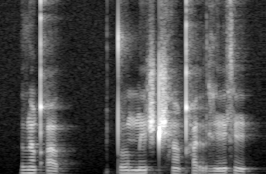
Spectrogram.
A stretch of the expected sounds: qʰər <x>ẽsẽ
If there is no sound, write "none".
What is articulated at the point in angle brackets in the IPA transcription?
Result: ɣ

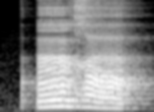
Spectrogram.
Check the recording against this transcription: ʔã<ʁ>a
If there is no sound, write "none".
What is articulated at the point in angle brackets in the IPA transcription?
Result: ʁ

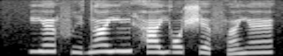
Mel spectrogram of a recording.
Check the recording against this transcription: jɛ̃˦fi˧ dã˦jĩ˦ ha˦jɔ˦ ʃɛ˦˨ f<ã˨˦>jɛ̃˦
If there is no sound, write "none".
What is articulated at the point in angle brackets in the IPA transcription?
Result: ã˨˦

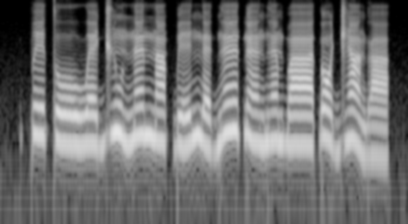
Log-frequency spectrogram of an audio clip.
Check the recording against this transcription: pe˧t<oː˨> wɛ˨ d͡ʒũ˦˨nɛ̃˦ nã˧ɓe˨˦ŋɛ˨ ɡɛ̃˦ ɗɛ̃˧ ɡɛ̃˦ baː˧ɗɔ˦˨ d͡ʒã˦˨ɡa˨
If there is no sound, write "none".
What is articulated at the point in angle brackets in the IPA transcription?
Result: oː˨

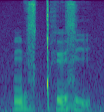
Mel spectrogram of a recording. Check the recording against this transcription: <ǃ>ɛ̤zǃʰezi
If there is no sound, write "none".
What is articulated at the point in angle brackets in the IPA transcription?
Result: ŋ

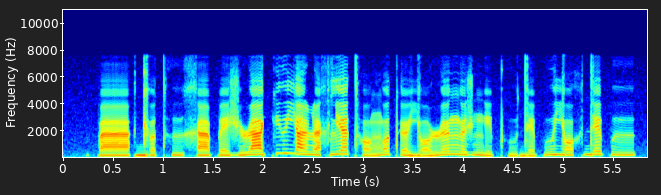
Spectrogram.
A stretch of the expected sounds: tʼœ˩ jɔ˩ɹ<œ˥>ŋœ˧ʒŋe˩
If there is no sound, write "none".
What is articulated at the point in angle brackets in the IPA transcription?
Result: œ˥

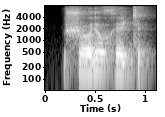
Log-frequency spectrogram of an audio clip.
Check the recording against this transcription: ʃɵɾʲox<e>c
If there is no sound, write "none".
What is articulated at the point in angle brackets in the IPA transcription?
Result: e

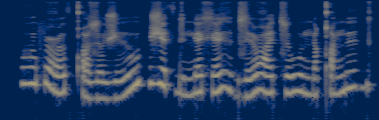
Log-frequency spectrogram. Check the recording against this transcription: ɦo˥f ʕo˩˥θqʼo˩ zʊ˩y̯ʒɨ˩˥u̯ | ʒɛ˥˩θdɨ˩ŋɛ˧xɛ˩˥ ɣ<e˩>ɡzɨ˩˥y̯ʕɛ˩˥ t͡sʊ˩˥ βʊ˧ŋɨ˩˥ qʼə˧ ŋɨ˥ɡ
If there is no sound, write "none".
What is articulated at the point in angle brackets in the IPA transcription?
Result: ɨ˩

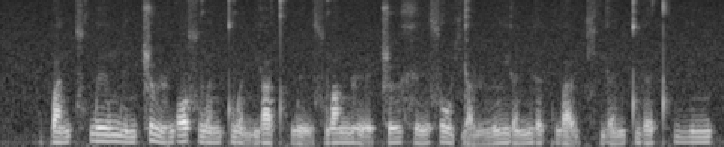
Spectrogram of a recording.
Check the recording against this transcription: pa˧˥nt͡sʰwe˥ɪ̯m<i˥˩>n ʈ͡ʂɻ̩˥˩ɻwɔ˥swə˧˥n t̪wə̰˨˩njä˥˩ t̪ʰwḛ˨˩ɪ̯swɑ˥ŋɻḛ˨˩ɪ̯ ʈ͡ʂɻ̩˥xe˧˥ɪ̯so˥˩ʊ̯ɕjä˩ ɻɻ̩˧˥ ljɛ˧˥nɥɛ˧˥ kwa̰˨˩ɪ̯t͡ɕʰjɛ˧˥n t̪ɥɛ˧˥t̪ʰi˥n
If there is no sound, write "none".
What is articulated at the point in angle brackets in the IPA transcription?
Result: i˧˥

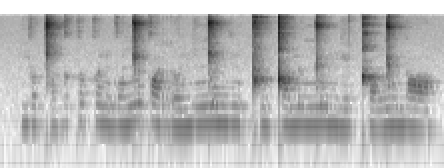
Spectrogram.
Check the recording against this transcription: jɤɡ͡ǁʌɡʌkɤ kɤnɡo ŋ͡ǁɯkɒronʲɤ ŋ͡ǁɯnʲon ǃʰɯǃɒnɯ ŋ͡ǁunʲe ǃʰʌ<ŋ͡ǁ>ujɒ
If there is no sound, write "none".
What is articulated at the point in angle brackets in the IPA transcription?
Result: ŋ͡ǁ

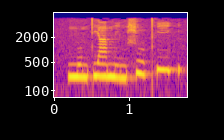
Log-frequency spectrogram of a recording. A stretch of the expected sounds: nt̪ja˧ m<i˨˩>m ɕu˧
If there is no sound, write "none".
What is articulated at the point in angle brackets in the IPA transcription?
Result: i˨˩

